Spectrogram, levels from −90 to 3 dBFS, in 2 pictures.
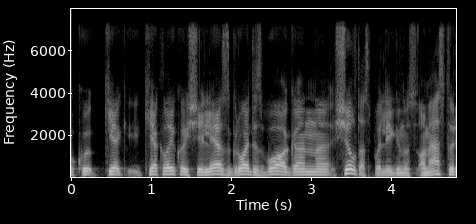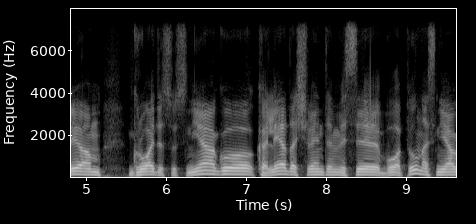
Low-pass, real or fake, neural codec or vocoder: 7.2 kHz; real; none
